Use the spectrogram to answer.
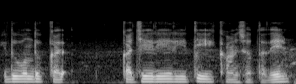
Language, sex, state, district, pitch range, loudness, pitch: Kannada, male, Karnataka, Koppal, 115-130 Hz, -17 LUFS, 125 Hz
